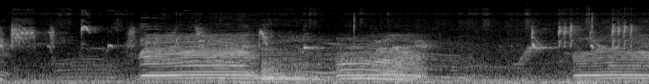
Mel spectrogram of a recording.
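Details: Dozens of tame village cattle crossing a river bridge on a morning walk to pasture, with herders: drawn-out harmonic moos, one beginning after a quiet second and two more following, while small birds chirp in the background.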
